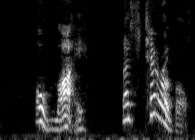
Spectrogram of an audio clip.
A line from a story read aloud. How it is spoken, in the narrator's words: Jane exclaimed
